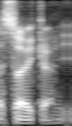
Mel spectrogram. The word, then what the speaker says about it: Ahsoka: because I haven't watched Clone Wars or Rebels, as I pointed out, but in the past, but just the very presence of Ahsoka in this... I hope I'm pronouncing that correctly. Ahsoka? Ahsoka? – That's how I ever said it. I've always said it, Ahsoka, yeah.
